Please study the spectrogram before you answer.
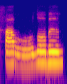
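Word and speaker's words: فارغب: wa ila rabbika farghab. Ahsan. Farghab. Jadi ro lebih panjang durasinya daripada ba yang sukun.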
